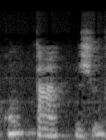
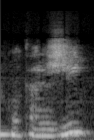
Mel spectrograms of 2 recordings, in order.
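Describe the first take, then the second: First: The stress falls on the syllable ta. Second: The stress falls on the syllable gi. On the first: "ficou fácil porque tem acento"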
